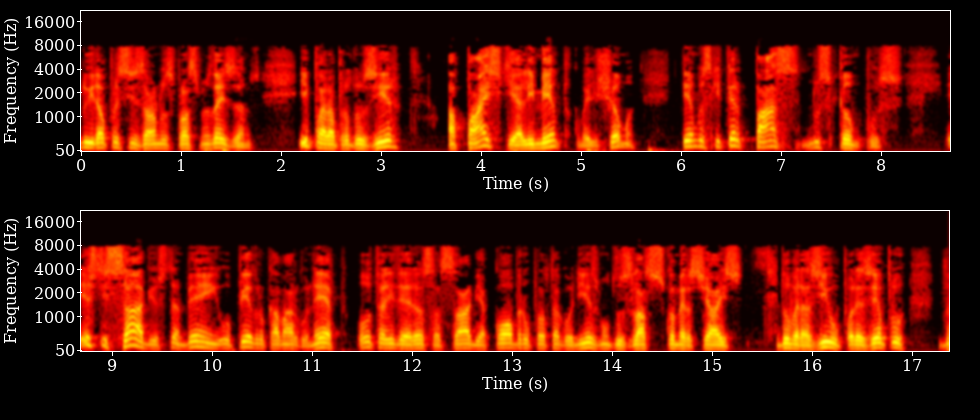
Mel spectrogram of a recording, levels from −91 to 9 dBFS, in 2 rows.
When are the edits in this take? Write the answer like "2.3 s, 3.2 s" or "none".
11.4 s, 15.7 s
